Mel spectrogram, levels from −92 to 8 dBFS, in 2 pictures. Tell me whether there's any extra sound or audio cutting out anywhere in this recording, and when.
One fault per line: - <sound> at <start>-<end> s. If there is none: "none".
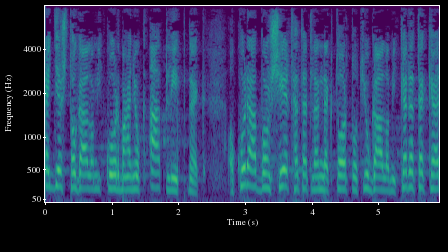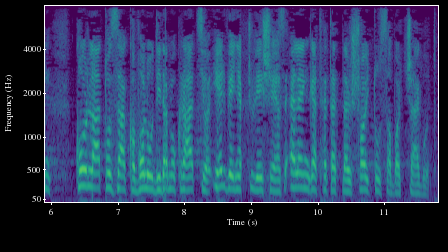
- dropout at 8.8-9.0 s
